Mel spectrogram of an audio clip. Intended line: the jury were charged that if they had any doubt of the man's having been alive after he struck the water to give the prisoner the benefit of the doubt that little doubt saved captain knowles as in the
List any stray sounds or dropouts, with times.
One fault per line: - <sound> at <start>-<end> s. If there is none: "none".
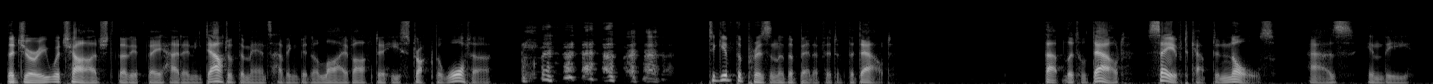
- laugh at 5.2-6.8 s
